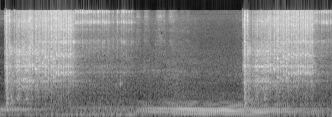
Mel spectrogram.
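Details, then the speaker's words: Honda Beat FI with a rough, noisy starter: a harsh gritty grinding whirr through each crank burst, close to the starter; the pinion gear (granat) is then inspected. The bike also tends to die when the engine is hot. "nah jadi ada suaranya e yang apa yang ngejelengiknya gitu"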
